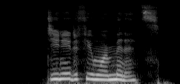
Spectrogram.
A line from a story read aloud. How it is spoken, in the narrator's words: he asked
